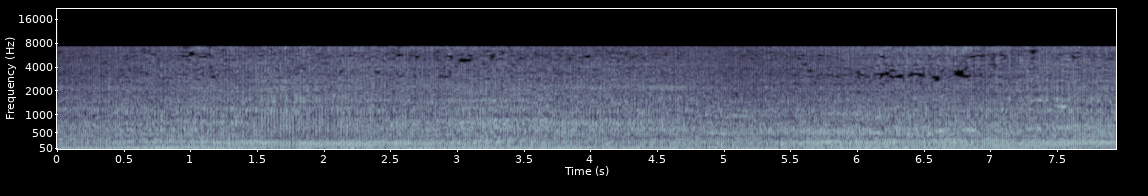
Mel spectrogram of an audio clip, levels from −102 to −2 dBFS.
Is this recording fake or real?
fake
